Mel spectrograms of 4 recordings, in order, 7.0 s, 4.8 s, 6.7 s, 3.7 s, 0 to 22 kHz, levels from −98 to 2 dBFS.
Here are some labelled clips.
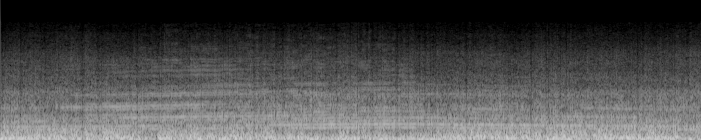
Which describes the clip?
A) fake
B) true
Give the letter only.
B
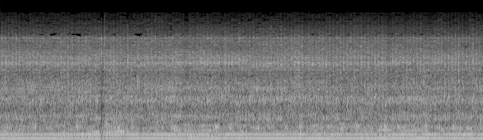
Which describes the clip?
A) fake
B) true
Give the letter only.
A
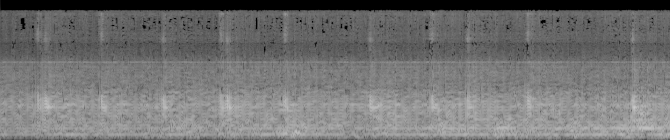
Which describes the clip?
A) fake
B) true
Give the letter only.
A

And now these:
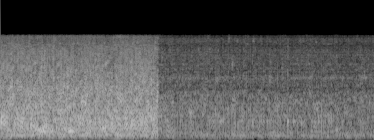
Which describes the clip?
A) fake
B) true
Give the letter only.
A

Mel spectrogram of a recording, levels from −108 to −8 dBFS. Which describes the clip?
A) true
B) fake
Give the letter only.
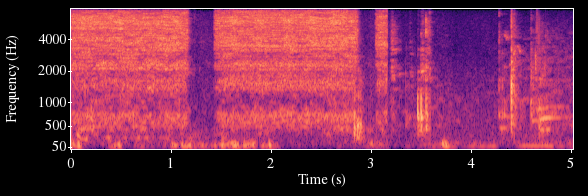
A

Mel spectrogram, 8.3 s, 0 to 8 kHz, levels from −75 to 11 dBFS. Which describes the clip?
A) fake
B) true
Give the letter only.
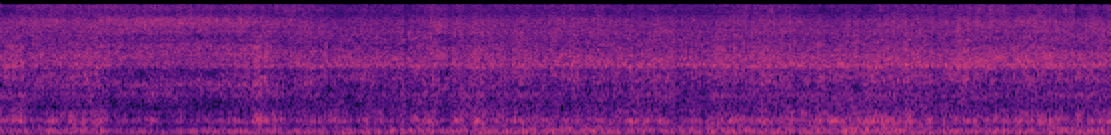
A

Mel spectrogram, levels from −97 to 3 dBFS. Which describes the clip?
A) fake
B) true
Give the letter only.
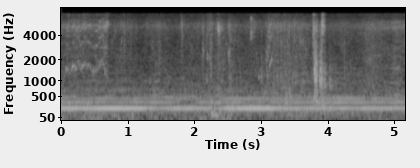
B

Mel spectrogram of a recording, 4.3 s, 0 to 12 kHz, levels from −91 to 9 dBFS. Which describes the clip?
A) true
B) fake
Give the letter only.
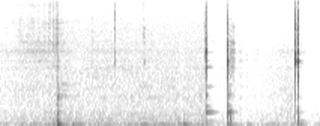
A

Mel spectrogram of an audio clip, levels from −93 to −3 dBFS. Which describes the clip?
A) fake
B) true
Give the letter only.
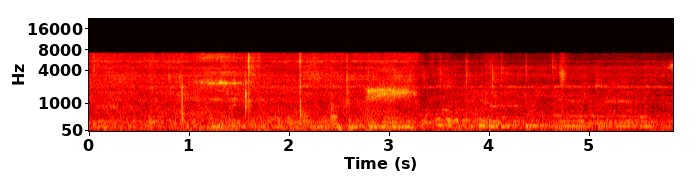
A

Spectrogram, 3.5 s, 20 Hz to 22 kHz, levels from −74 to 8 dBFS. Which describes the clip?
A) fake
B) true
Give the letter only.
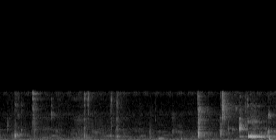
B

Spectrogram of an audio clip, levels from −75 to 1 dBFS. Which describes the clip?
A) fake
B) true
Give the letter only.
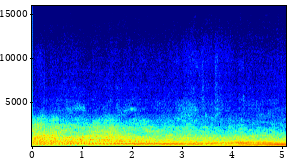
A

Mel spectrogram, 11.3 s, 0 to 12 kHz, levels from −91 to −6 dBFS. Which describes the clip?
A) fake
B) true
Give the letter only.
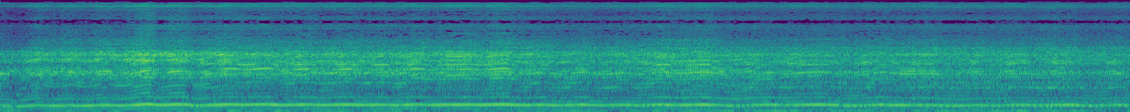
B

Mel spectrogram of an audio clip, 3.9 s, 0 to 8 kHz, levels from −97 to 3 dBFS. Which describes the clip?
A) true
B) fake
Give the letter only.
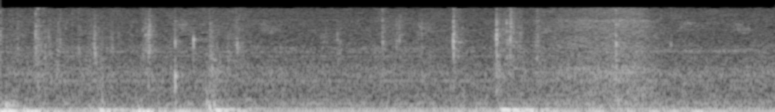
A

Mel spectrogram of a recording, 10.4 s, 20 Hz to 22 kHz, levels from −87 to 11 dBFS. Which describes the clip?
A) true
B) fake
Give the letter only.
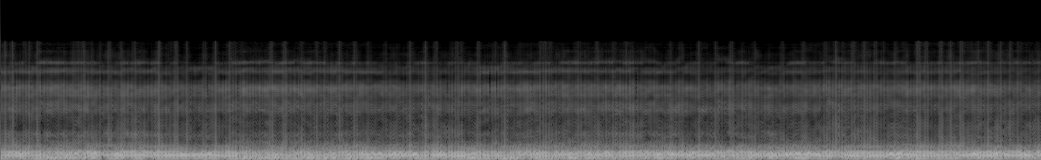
B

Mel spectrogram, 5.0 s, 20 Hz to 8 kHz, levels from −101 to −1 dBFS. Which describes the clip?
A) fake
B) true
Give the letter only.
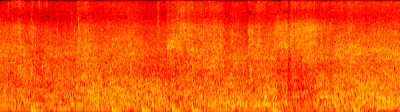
B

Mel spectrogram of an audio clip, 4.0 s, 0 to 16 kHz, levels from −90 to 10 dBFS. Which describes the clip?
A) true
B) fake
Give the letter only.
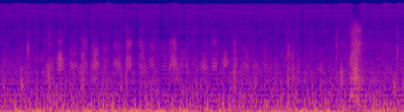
B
